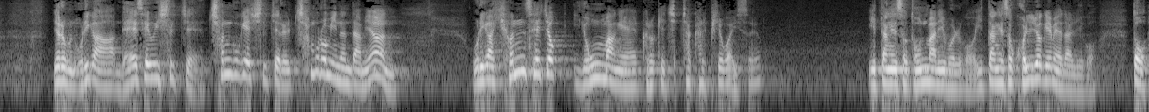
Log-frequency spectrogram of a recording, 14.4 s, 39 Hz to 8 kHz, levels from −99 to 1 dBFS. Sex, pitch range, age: male, 150-200 Hz, 50-69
